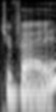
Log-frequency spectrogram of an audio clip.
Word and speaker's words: Gervais: We've got Ricky Gervais.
